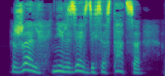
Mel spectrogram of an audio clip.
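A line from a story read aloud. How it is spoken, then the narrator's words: Sighed. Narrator (Russian): вздохнула рядом со мной Вита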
